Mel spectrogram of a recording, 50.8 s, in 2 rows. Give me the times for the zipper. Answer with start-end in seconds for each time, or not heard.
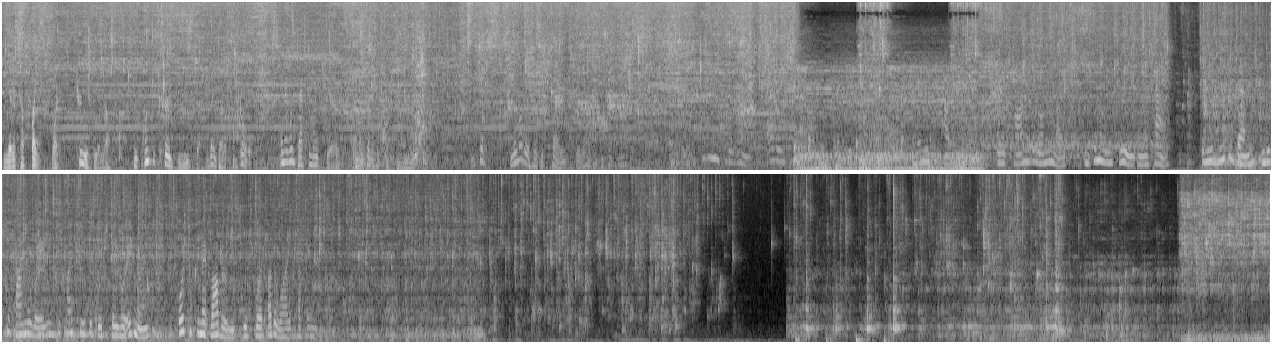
6.7-8.7.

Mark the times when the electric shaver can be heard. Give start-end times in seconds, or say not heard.
0.0-20.6.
